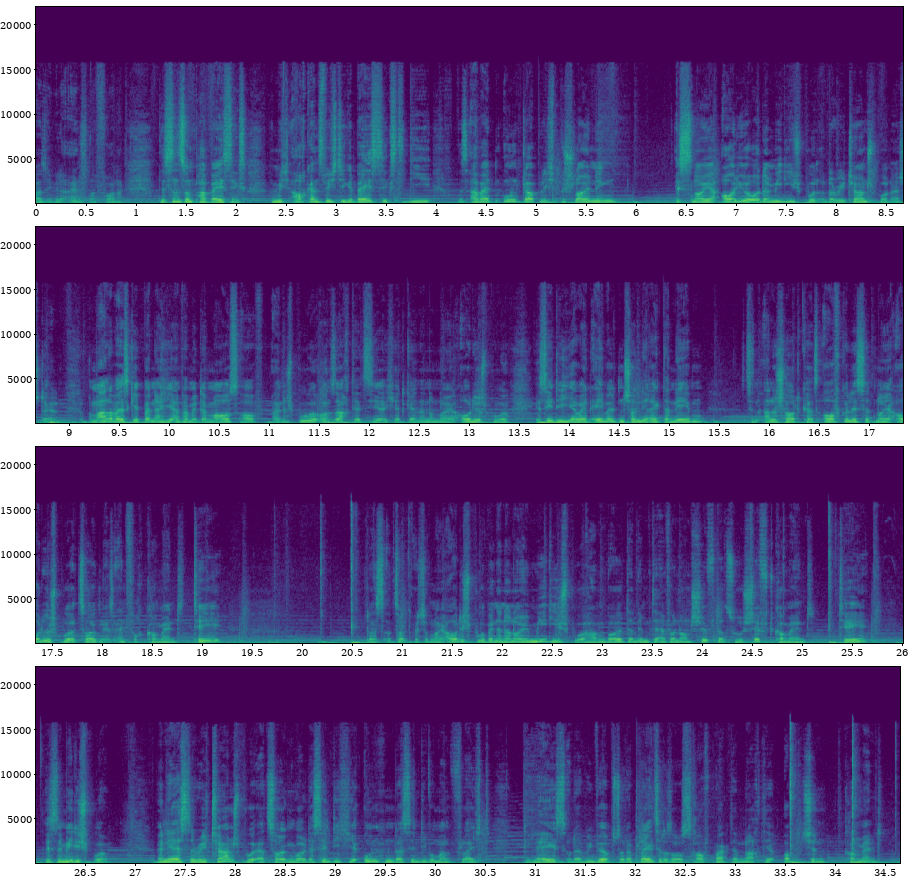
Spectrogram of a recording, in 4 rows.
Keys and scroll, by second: 24.8 shift+super+t, 34.2 alt+super+t.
